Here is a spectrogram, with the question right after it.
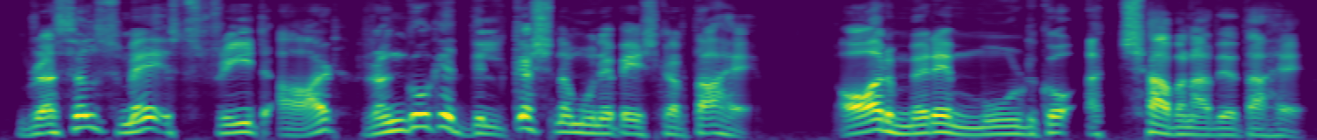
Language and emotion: Urdu, happy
